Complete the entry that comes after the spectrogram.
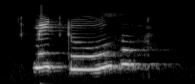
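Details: Indoor parrot voicing a short speech-like phrase: a brief clipped syllable, then a longer, steady, tonal vowel-like sound that slowly rises and fades.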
